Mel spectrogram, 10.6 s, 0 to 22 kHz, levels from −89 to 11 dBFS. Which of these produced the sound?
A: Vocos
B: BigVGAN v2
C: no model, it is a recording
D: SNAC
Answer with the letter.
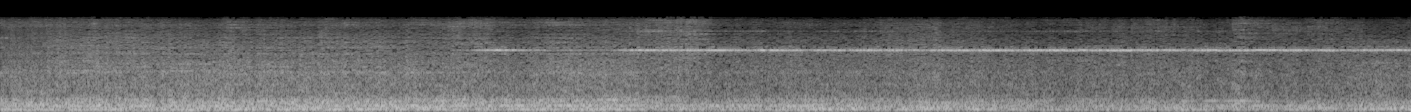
C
